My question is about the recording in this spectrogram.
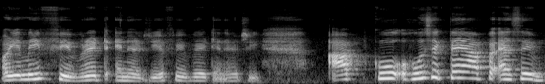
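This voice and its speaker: A woman speaks straight to her viewers as she reads tarot cards, at a middling pitch. She talks earnestly and often circles back to repeat her phrases. It sounds like casual, unscripted talk to a camera. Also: expressive, measured pace. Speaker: tarot reader. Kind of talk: casual spoken tarot reading.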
